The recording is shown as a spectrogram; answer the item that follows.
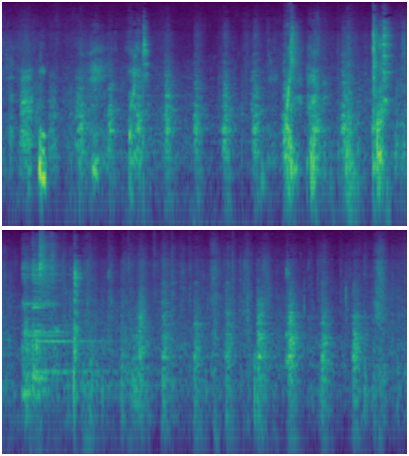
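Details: Nook, a Siberian Husky at home, talking and shouting while telling off its owner: a long run of rapid, rhythmic broadband yelps and grumbles roughly every half second, noisy and harsh, indoors.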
